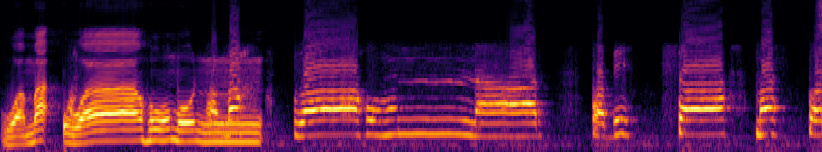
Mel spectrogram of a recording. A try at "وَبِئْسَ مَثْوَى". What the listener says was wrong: سین کو لمبا نہ کیجئے وَبِئْسَ مَثْوَى الظَّالِمِينَ وَبِئْسَ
